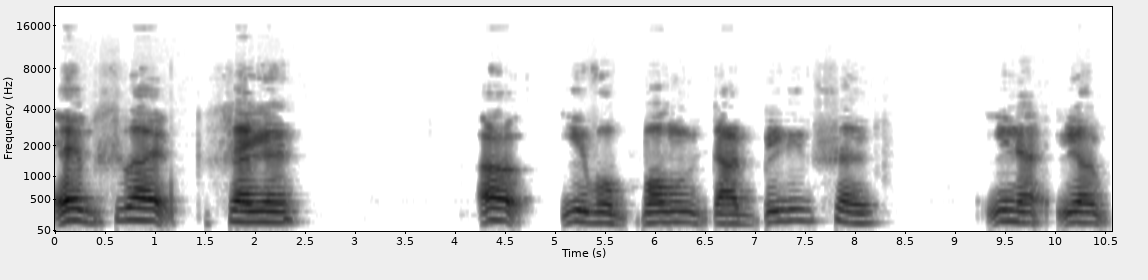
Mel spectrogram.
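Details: Adult male with cerebral palsy that he says affected his voice; he cannot walk and has muscle spasms; dysarthria (cerebral palsy).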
